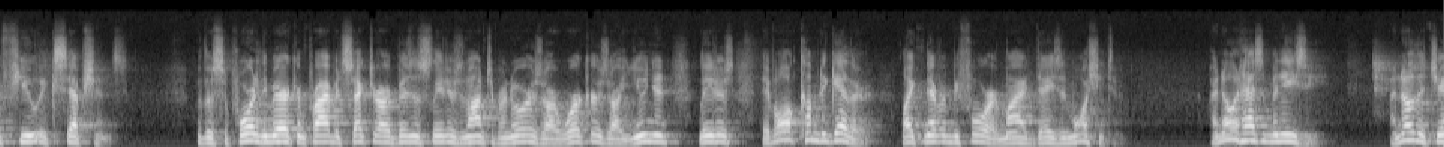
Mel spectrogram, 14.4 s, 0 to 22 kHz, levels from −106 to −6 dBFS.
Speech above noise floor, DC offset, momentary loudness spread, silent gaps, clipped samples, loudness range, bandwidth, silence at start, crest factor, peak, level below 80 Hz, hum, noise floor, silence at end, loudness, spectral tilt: 44 dB; under 0.1%; 13 LU; none; under 0.1%; 6 LU; 9.8 kHz; 0 s; 20 dB; -4 dBFS; -72 dBFS; none; -67 dBFS; 0 s; -23 LUFS; -6.5 dB/octave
